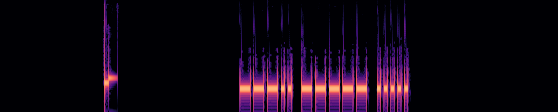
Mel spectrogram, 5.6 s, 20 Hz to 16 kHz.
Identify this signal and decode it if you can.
Morse code, heard as a keyed tone, about 34 wpm, 700 Hz. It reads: 805
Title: Numbers - 3-Digit 35wpm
